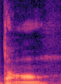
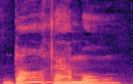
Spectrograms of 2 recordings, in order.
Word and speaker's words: Dan Ramos: And I grew up in Montreal, so the teachers would pronounce it Don. Dan Ramos, D-I-N-R-I-M-O-S, Dan Ramos.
